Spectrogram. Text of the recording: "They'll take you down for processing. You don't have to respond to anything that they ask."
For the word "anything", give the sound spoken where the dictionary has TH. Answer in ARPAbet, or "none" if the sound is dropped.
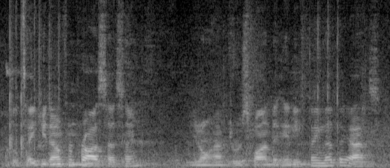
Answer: TH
